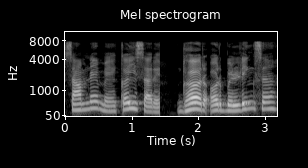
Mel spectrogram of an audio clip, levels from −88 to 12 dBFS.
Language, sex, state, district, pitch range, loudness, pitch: Hindi, male, Jharkhand, Ranchi, 165-215 Hz, -19 LUFS, 195 Hz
